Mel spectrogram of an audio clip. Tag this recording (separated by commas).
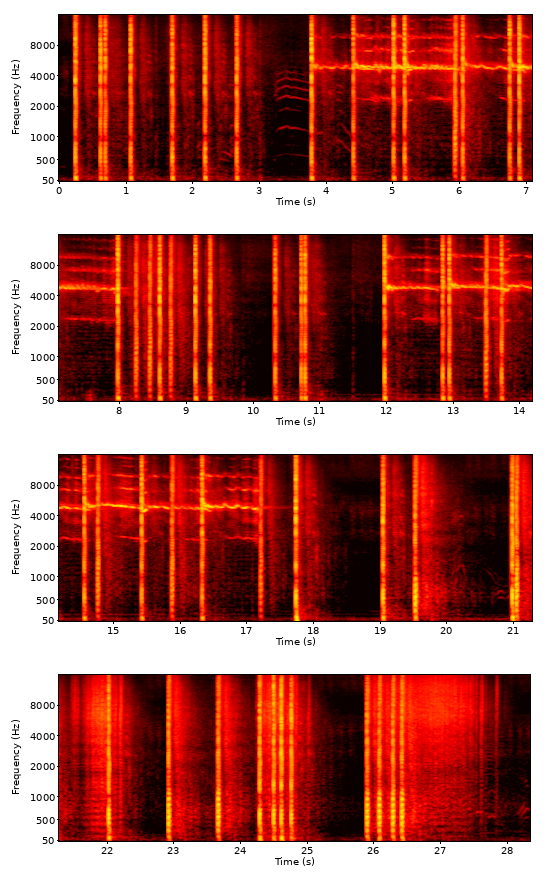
Explosion, Fireworks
